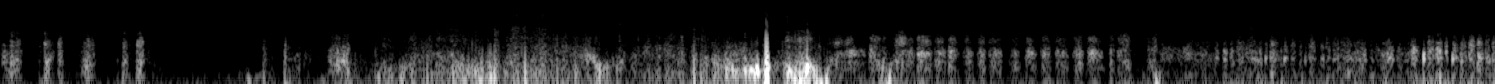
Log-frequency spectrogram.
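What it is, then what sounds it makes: Silicone ear microphone. A black cotton swab scratches and rubs in and around the canal of a life-size white silicone ear, a solid, soft, rubbery binaural microphone. A few soft, separate ticks open the clip, then a dense, low, muffled scraping and rubbing builds, with a heavy thump near the middle. Close, crackly scratching continues to the end.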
